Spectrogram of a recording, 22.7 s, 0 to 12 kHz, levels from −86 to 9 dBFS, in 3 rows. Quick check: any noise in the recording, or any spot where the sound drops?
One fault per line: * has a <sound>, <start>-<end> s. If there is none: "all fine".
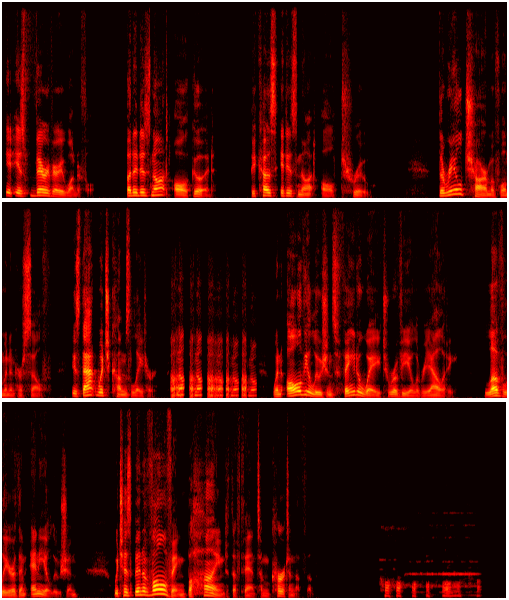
* has a laugh, 10.1-11.4 s
* has a laugh, 20.8-22.4 s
